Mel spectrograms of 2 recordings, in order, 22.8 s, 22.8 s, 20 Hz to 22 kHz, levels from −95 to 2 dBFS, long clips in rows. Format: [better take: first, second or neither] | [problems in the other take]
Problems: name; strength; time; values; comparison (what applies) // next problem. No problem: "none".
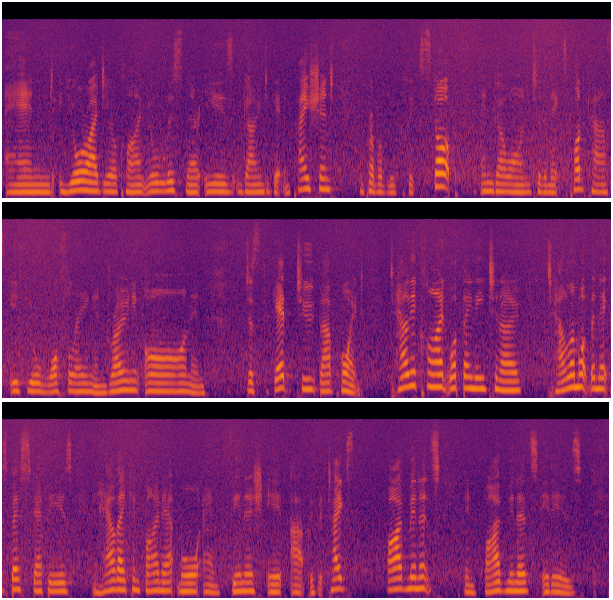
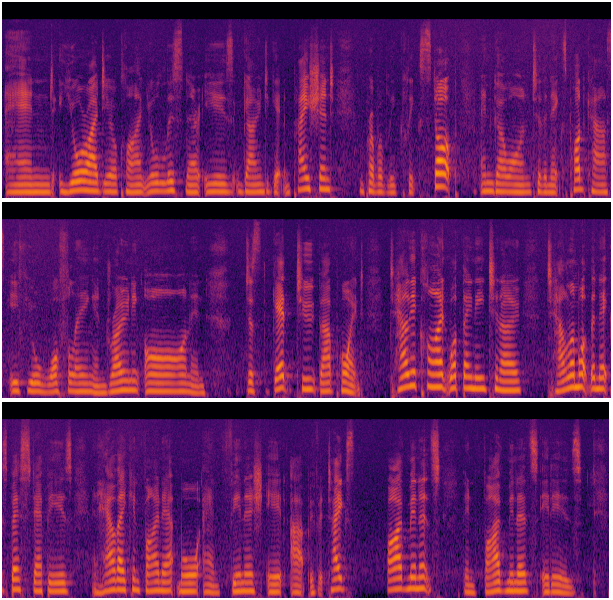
second | hiss; loud; throughout; 9 dB below the speech; faint in the second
